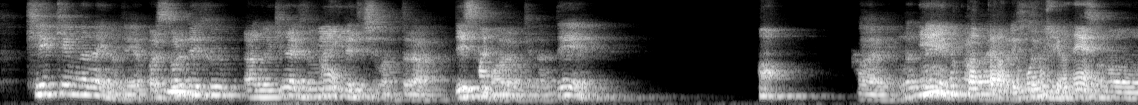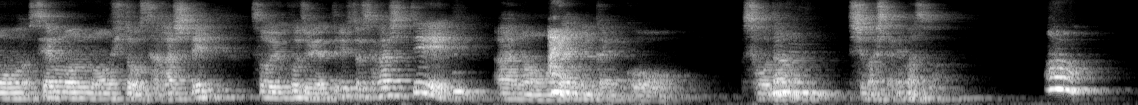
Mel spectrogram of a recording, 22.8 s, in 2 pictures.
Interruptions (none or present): present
